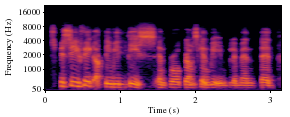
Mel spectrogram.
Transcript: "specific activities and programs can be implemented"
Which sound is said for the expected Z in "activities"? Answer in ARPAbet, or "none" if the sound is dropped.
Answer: S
